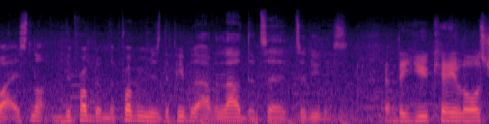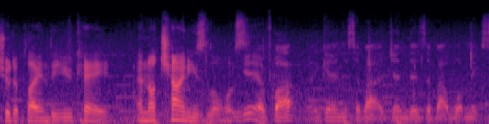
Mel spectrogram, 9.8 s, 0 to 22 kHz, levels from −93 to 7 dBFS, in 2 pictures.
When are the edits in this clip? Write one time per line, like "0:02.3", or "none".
0:02.6
0:03.6
0:07.6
